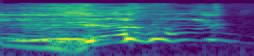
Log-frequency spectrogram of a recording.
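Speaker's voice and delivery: loud laugh. Real, not acted. Laughing at the bit.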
